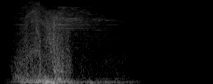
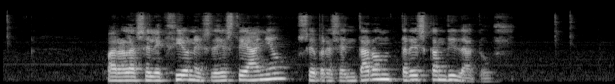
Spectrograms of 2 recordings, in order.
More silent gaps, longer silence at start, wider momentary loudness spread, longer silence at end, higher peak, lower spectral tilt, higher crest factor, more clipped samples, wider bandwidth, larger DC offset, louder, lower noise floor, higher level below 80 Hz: neither; second, 0.1 s vs 1.1 s; first, 19 LU vs 10 LU; second, 0.8 s vs 1.05 s; second, -20 dBFS vs -2 dBFS; about the same, -3.5 dB/octave vs -4.5 dB/octave; about the same, 20 dB vs 16 dB; neither; first, over 20 kHz vs 12.5 kHz; neither; second, -37 LUFS vs -15 LUFS; first, -58 dBFS vs -53 dBFS; first, -48 dBFS vs -62 dBFS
